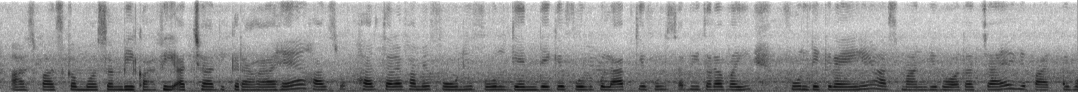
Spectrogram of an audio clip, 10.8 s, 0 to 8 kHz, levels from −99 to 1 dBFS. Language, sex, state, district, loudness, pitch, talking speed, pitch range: Hindi, female, Chhattisgarh, Kabirdham, -14 LUFS, 250 Hz, 205 wpm, 240-260 Hz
